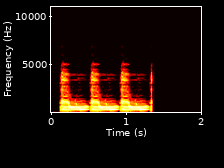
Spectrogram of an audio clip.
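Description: A chopped guitar rhythm sample triggered from an MPC pad in forward loop mode: a chord struck three times about half a second apart, then cut off abruptly about 1.4 s in as the short chop ends.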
